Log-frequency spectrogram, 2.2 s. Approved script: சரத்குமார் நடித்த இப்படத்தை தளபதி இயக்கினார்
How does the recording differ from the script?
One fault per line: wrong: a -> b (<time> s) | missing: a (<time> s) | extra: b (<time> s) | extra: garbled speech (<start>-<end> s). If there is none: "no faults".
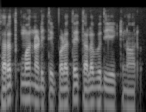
no faults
